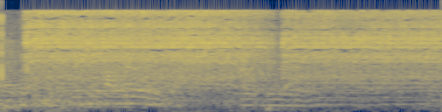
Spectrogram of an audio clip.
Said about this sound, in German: Acht Elektromotoren surren hier. Jedes Rad hat einen eigenen Motor, damit sich der Roboter besser bewegen kann. EMSA ist nämlich dafür konstruiert, Gegenstände herbeizuschaffen.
